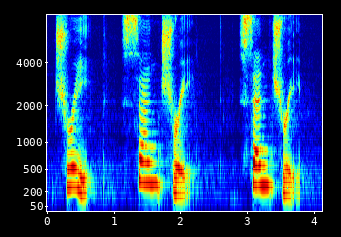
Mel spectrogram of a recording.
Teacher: And then the second syllable is ch tree tree. So it's a ch sound, an r, and a high e.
